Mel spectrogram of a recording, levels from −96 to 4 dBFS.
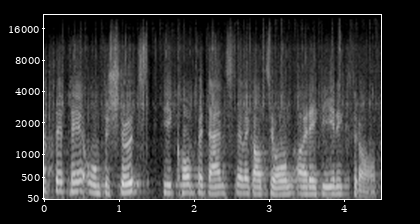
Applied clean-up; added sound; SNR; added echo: neural mask model RNNoise.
